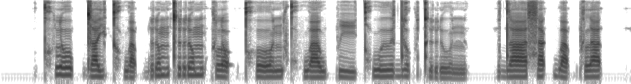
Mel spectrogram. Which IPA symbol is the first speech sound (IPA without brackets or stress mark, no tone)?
kʰ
